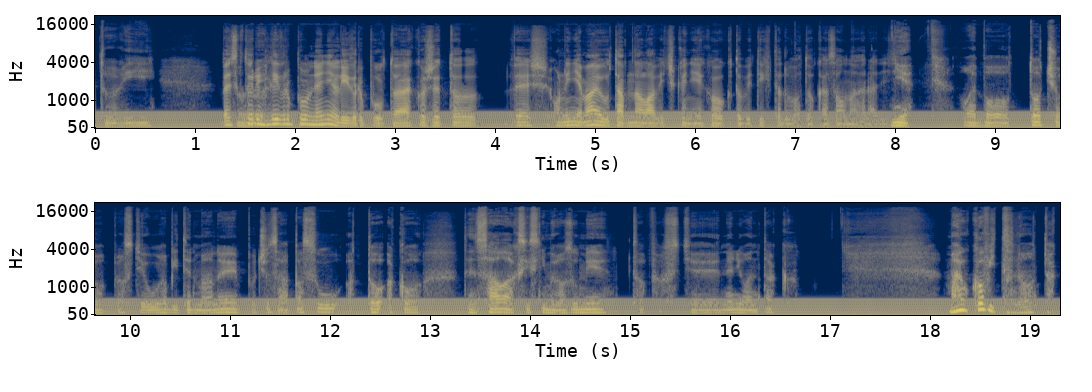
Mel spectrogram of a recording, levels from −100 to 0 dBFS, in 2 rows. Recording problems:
electrical hum; loud; throughout; 50 Hz, 9 dB below the speech

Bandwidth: 18.5 kHz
